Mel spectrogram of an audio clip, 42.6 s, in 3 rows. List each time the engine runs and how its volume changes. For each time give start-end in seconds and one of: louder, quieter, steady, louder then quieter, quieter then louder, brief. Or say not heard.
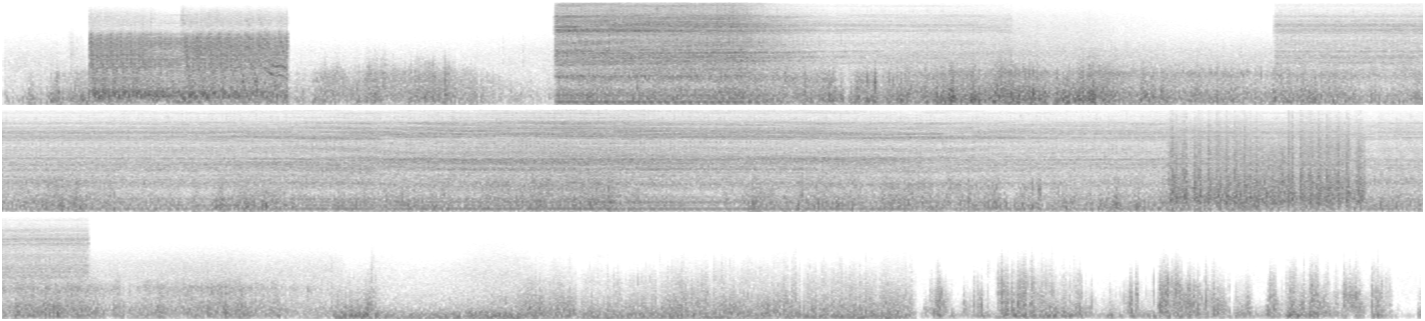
5.5-10.1 quieter
12.7-29.3 louder then quieter.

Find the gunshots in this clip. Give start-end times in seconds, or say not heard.
0.8-2.9, 25.8-27.9.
